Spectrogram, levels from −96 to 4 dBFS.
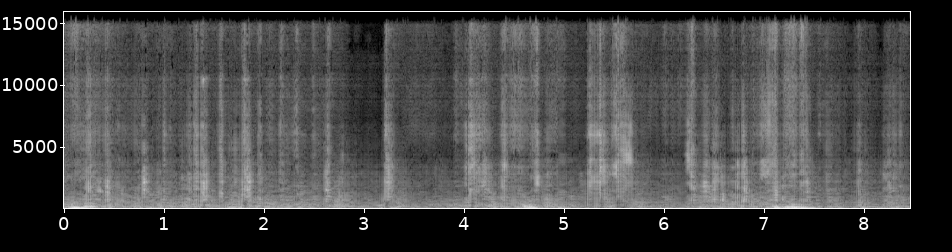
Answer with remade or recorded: remade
